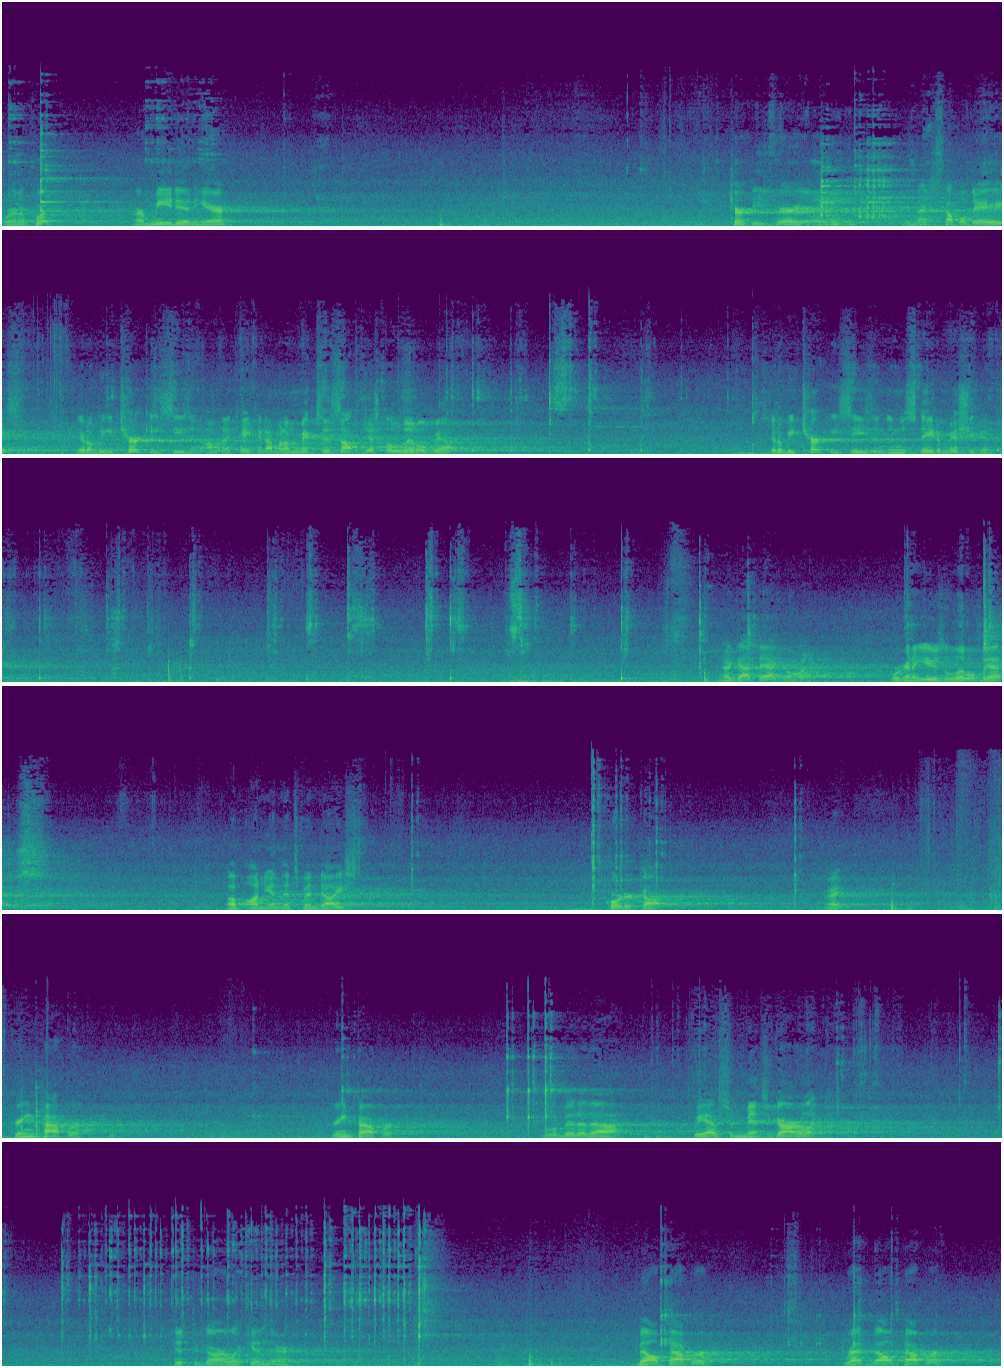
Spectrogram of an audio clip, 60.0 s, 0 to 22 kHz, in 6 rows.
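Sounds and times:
man speaking: 1.3s - 2.3s, 7.3s - 14.6s, 17.7s - 20.1s, 27.2s - 28.3s, 28.9s - 30.6s, 45.4s - 46.3s, 46.9s - 48.3s, 51.7s - 53.0s.

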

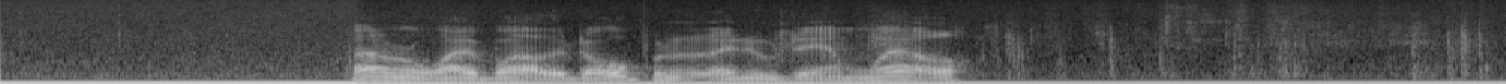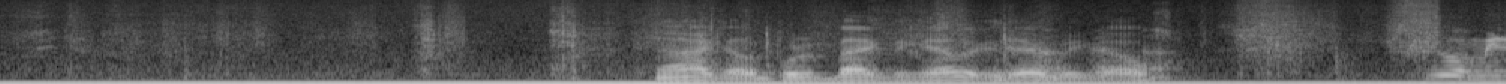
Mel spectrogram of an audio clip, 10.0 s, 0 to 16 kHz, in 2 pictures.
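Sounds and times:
steady low hum: 0.0s - 10.0s
paper rustling and crinkling: 2.6s - 10.0s.

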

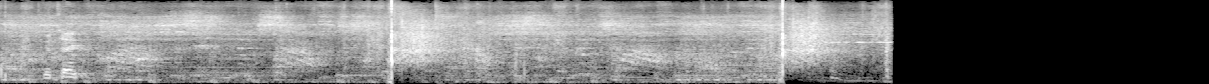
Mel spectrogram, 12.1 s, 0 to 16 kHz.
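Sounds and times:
background music: 0.0s - 9.0s
bat striking ball: 3.8s - 5.3s, 7.7s - 8.8s.

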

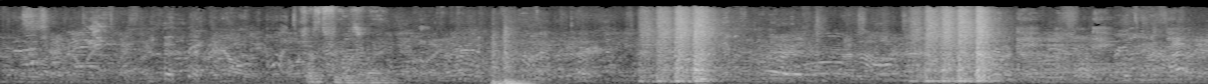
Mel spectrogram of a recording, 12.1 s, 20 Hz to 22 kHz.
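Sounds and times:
crowd chatter: 0.0s - 12.0s
bass drum thump: 4.9s - 5.5s
drum rolls: 4.9s - 5.5s, 6.4s - 7.3s, 9.1s - 10.1s.

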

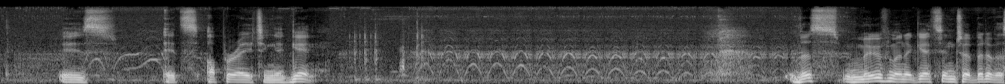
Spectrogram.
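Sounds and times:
stepper motors whining: 0.3s - 9.5s.

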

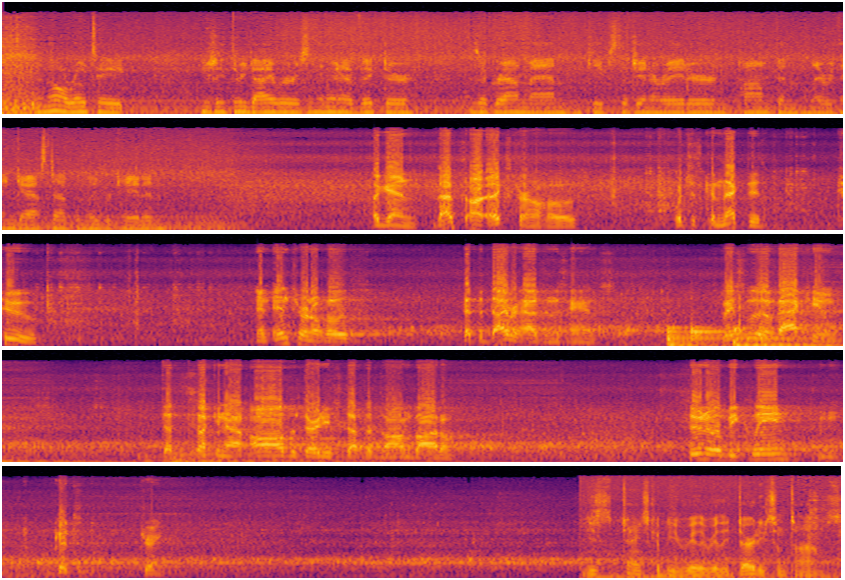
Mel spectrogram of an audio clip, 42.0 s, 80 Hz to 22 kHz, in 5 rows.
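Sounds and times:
small gasoline pump engine: 0.0s - 10.8s
water pouring from hose: 1.0s - 10.9s
low hum: 23.5s - 36.2s
water rushing through suction vacuum: 23.9s - 33.4s.

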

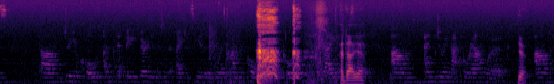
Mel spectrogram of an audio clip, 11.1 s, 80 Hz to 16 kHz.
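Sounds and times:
man coughing: 5.2s - 6.1s.

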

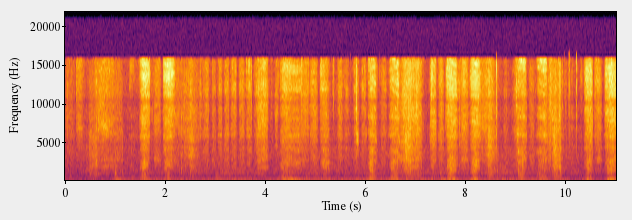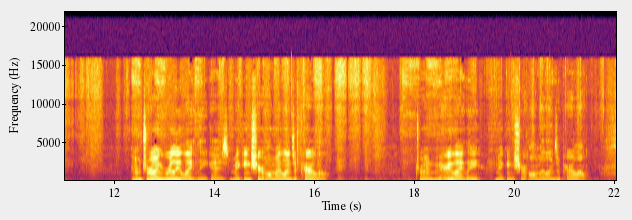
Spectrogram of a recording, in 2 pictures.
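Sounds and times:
pencil scratching on paper: 0.0s - 21.5s.

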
